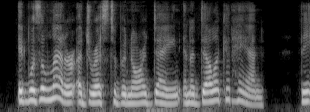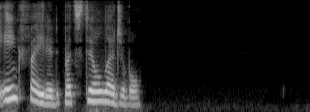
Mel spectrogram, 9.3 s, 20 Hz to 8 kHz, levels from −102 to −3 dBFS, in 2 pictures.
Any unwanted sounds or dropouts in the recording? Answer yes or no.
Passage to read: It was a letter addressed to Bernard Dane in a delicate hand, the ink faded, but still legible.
no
